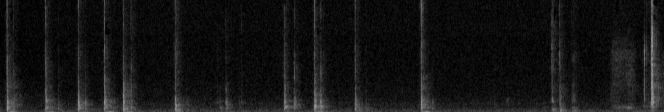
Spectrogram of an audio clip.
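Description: A password being typed on a computer keyboard: a run of sharp, irregular key clicks in short bursts with pauses between, close and fairly quiet, with no voices.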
